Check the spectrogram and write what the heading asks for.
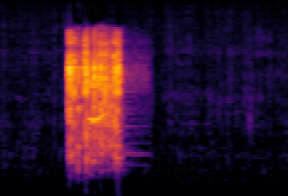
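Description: Smartphone camera shutter sound, once and short, about half a second in: a photo being taken.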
